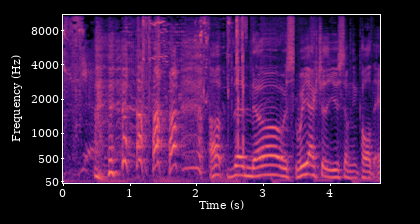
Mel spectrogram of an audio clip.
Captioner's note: laughs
